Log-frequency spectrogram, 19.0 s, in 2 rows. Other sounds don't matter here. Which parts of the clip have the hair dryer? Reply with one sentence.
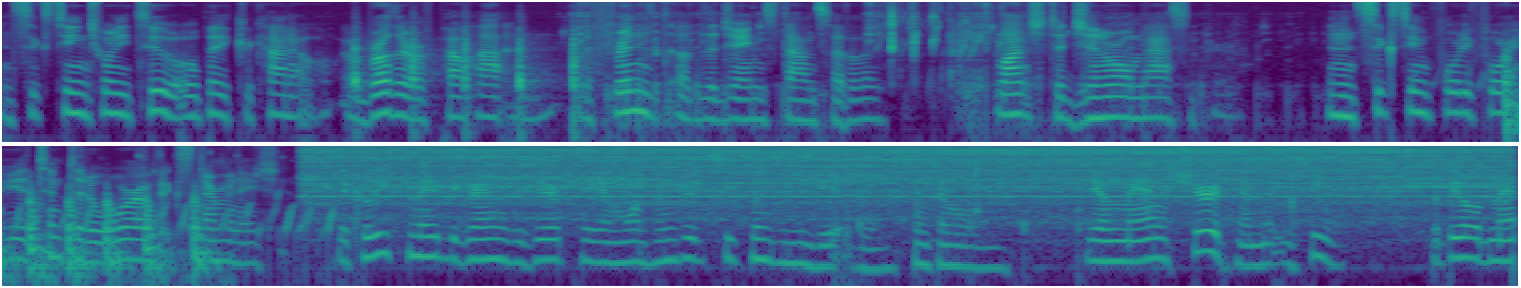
The hair dryer can be heard from 11.3 to 18.9 s.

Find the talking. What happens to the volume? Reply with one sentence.
The volume of the talking stays about the same.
